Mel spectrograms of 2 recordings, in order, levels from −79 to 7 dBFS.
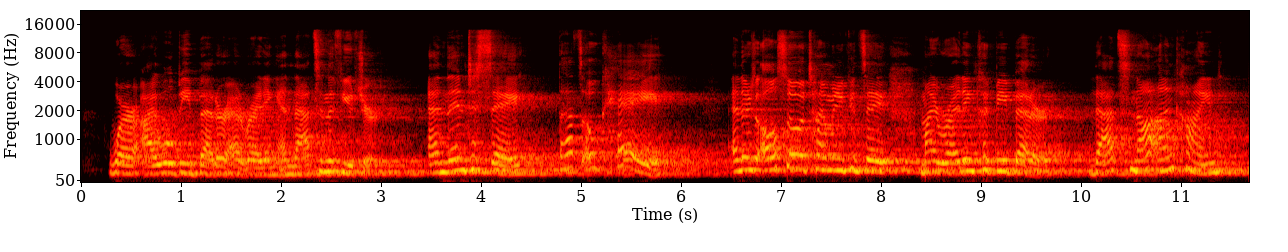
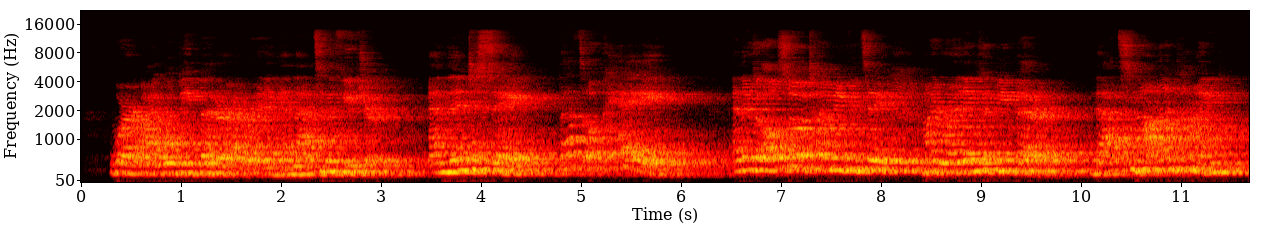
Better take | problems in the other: first | room echo; strong; dies away in 2.4 s; slight in the first // off-mic speech; far

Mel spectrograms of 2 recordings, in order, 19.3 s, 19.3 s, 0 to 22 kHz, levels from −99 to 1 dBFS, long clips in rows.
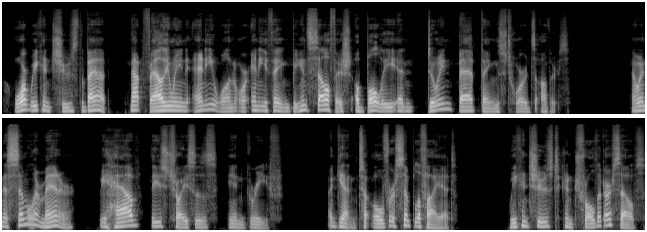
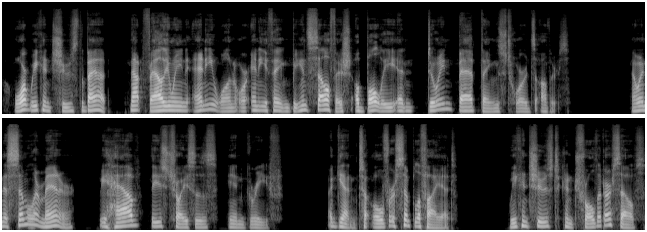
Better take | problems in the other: neither | none

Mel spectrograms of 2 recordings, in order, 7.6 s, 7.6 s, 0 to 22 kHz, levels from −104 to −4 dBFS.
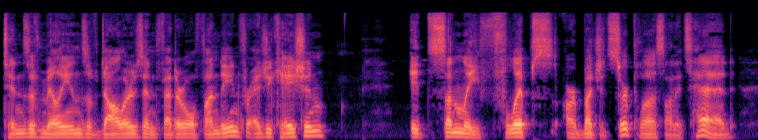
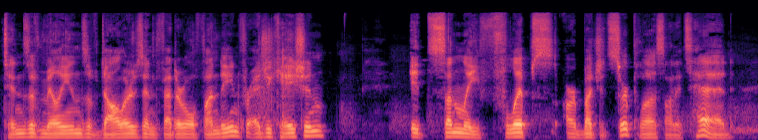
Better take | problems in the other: first | household noises; faint; throughout; 20 dB below the speech

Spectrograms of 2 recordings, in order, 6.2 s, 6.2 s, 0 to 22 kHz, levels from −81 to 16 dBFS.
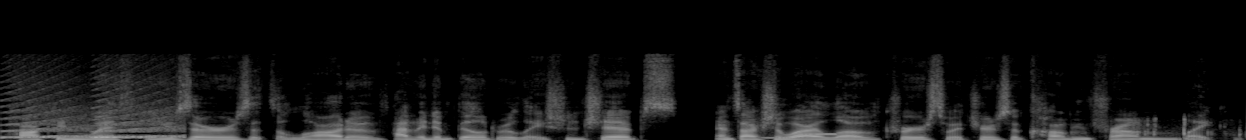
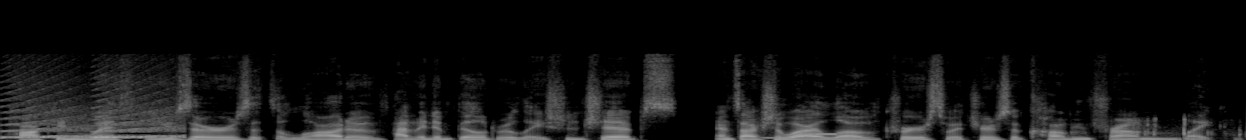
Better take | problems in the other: neither | siren; noticeable; at the start; peak 2 dB below the speech; the same in both // alarm; noticeable; at 4 s; peak 6 dB below the speech; the same in both // phone ringing; faint; at 5.5 s; peak 15 dB below the speech; the same in both

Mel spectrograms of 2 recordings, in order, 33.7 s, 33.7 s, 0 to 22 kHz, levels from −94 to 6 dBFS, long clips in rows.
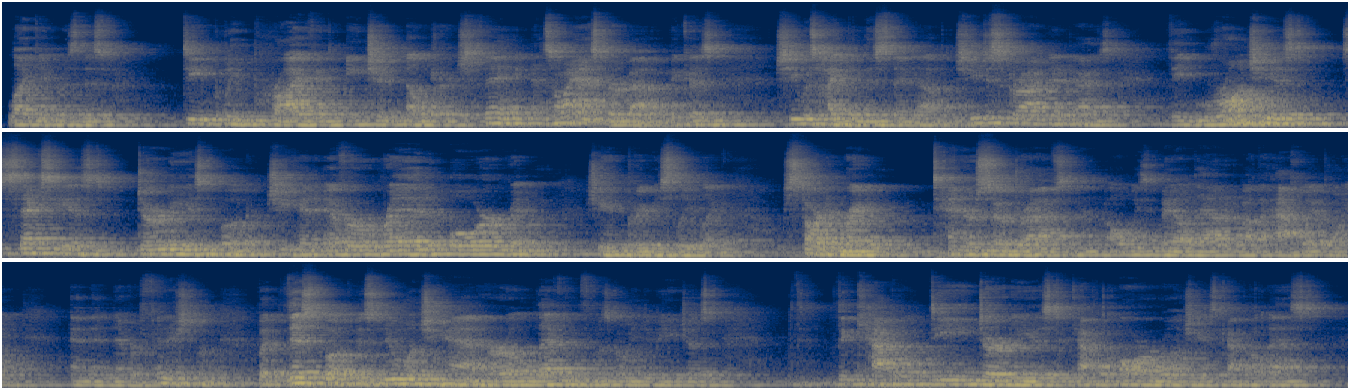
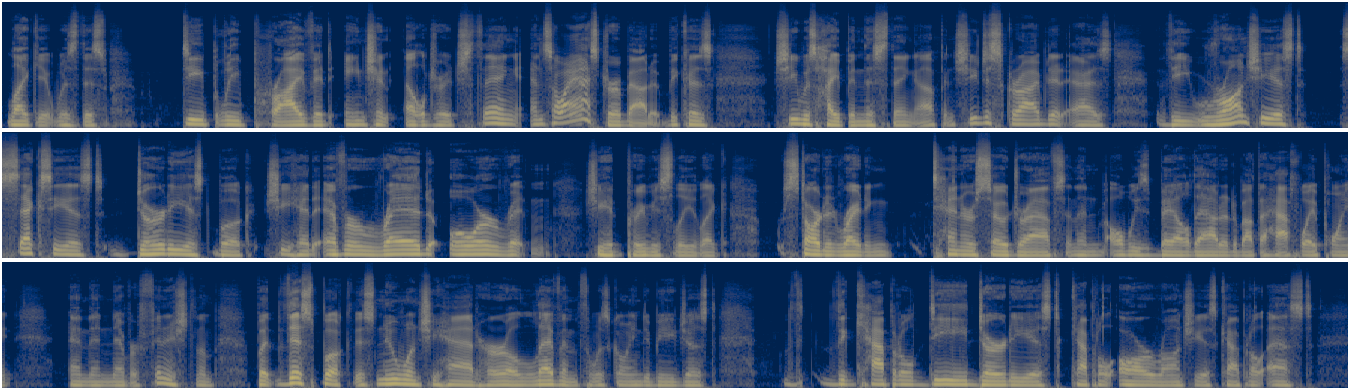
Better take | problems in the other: second | off-mic speech; far // room echo; strong; dies away in 1.4 s

